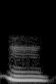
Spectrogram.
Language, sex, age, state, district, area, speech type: Manipuri, female, 18-30, Manipur, Chandel, rural, conversation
